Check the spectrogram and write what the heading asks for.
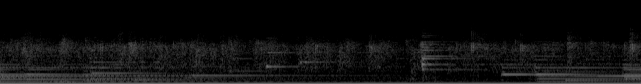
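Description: Soft electronic keyboard playing sustained chords, each held for a second or two before moving to the next, with a few short higher notes about four seconds in.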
